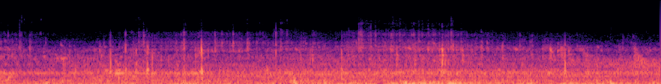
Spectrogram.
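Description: Creek water sloshing and splashing close to the microphone, with many small splashes, over a low rumble of wind on the microphone.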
